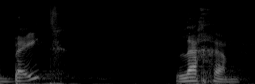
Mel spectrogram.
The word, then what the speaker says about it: Beit Lechem: But Bethlehem, as we pronounce it in English, once again, is a translation of the Hebrew, and it's an Americanized pronunciation of this town. Now here we go, 4 years of intense Hebrew study in seminary. So Hebrew is read from right to left, and how it's actually pronounced is Beit Lechem. Is that right? Is that pretty good? All right, thank you, Bennett. Beit Lechem, from right to left.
